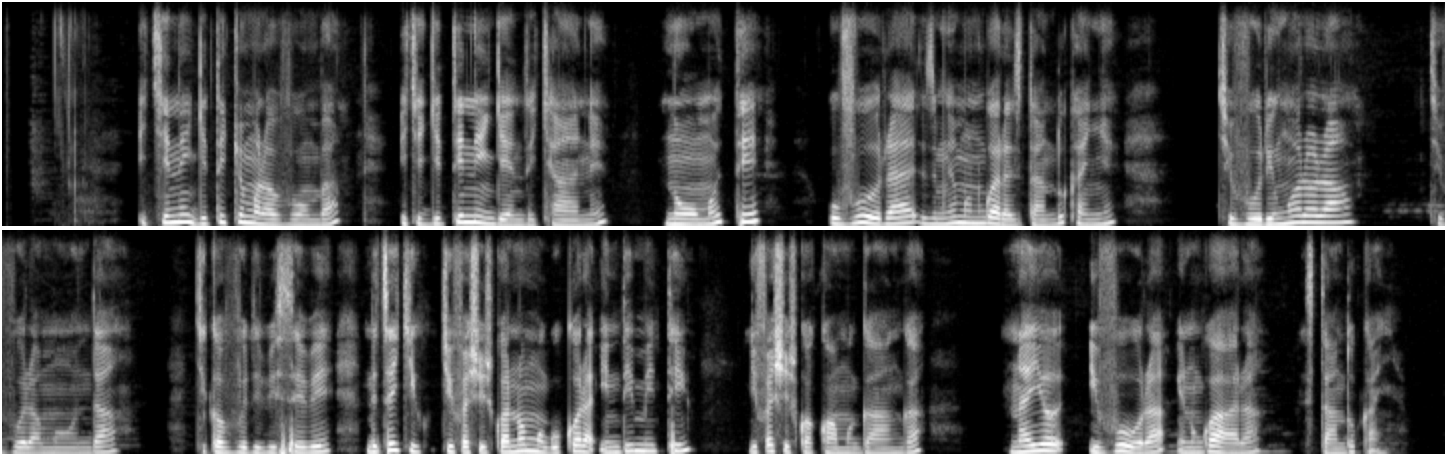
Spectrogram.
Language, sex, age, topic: Kinyarwanda, female, 18-24, health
